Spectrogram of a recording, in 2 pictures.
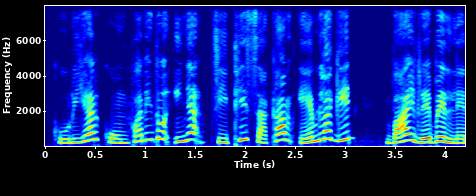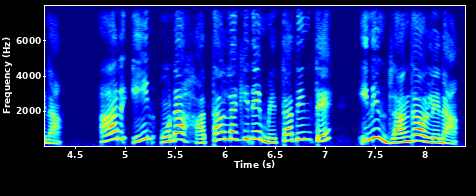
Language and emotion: Santali, angry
